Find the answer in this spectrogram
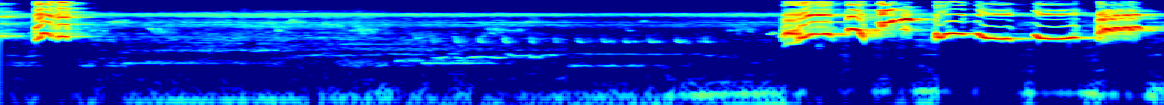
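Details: Lure audio of an orange-headed thrush for stimulating captive birds: one sharp high note, a quiet stretch with faint distant chirps, then a lively two-second phrase of twisting whistles and chips.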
